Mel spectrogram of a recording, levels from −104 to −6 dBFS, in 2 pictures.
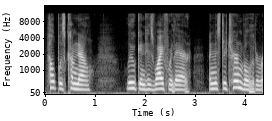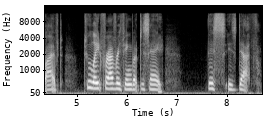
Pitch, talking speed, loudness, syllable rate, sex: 215 Hz, 170 wpm, -19 LUFS, 5.2 syllables/s, female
